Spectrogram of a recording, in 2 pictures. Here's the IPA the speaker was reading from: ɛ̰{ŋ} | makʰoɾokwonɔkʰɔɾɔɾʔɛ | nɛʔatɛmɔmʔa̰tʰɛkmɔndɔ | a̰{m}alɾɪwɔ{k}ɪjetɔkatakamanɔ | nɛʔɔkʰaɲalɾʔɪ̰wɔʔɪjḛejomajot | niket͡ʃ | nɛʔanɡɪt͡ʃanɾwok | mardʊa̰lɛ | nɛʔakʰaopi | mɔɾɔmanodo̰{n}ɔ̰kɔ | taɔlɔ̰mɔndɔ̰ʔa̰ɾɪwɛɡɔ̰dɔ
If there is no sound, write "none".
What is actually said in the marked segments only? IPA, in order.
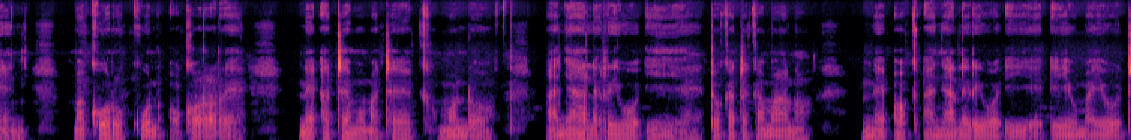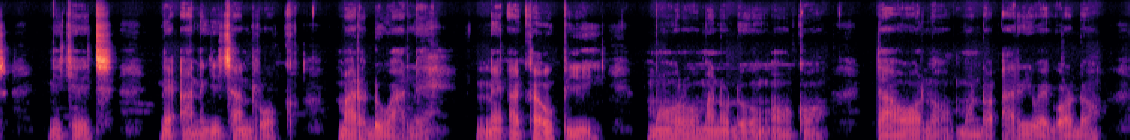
ɲ, ɲ, ʔ, ŋ

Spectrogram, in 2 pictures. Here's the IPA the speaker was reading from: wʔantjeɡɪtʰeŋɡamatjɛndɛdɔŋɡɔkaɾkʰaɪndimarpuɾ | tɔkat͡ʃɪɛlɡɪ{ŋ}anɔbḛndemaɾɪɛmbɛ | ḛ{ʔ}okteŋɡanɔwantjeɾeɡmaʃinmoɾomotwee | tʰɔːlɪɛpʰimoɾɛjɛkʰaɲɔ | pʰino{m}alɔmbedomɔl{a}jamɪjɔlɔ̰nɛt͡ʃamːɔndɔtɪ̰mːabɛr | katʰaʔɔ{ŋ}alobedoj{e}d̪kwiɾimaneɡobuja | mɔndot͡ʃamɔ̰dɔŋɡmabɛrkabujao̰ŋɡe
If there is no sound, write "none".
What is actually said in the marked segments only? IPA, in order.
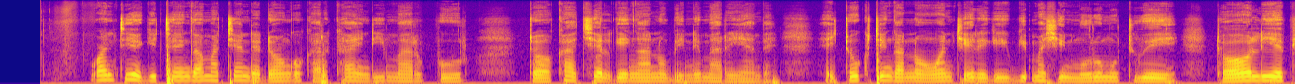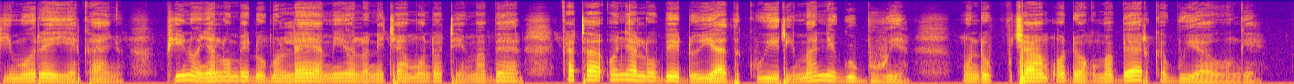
ŋ, t, ɲ, ɛ, ɲ, a

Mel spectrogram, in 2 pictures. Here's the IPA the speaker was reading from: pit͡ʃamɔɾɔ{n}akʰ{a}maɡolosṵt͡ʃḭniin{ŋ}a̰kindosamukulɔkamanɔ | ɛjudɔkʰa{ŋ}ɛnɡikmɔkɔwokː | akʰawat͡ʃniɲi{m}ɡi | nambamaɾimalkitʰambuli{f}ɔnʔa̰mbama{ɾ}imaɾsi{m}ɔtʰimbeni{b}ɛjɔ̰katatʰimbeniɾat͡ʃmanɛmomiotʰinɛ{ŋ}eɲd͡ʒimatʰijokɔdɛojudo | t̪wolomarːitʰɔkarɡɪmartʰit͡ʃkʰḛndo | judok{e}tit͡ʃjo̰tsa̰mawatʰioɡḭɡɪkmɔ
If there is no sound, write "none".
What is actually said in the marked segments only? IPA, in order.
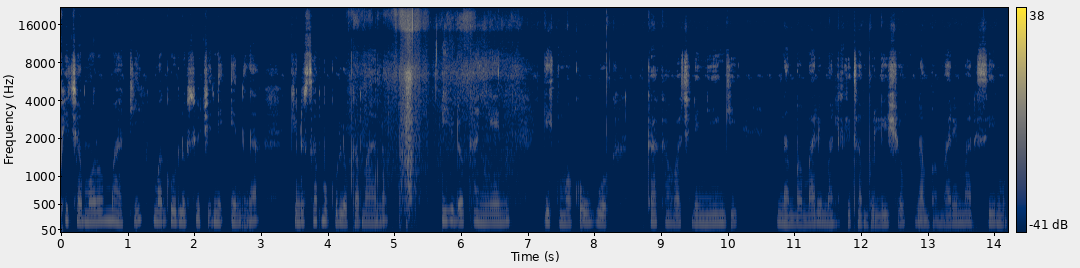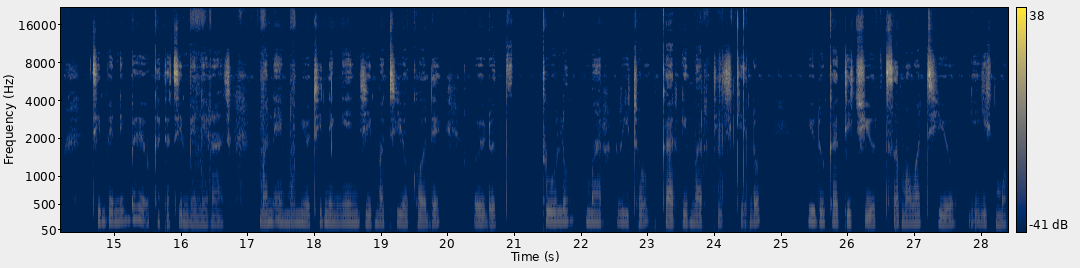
m, i, ŋ, ŋ, ŋ, ʃ, ɾ, m, b, ŋ, a

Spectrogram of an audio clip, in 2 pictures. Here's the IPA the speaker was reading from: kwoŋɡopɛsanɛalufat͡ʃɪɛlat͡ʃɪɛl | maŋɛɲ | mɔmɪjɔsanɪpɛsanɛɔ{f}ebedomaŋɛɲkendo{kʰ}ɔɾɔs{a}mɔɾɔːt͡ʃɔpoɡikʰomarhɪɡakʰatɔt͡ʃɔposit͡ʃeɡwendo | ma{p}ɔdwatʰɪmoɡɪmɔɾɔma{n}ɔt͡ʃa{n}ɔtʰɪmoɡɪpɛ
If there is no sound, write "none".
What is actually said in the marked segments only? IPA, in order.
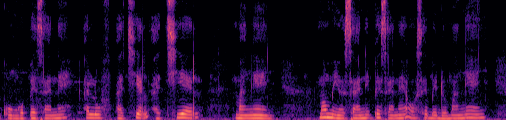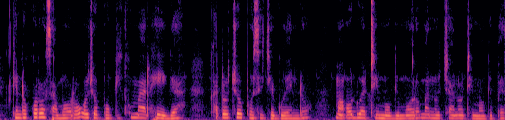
s, k, a, ʔ, n, n

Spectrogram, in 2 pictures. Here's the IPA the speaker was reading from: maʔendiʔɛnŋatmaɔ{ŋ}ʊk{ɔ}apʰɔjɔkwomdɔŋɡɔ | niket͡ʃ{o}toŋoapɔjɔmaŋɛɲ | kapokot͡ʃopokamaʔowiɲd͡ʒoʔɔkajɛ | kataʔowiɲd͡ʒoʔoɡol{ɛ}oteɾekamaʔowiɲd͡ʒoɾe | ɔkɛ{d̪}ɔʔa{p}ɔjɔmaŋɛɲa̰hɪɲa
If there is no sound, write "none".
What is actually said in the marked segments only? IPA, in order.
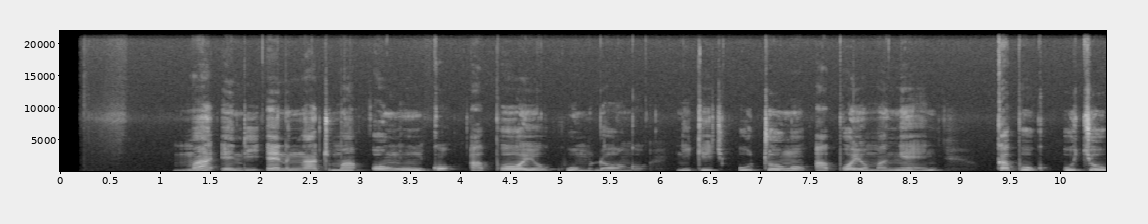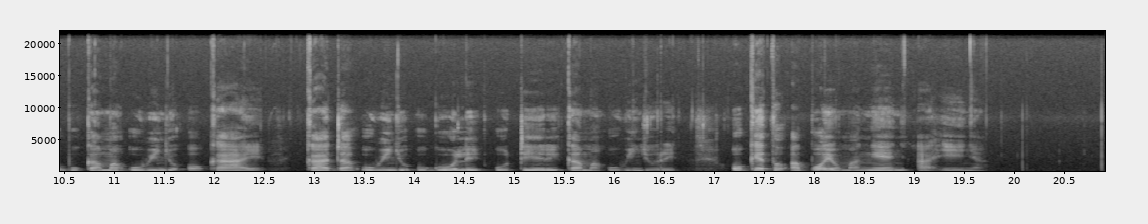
ŋ, ɔ, o, e, t̪, p

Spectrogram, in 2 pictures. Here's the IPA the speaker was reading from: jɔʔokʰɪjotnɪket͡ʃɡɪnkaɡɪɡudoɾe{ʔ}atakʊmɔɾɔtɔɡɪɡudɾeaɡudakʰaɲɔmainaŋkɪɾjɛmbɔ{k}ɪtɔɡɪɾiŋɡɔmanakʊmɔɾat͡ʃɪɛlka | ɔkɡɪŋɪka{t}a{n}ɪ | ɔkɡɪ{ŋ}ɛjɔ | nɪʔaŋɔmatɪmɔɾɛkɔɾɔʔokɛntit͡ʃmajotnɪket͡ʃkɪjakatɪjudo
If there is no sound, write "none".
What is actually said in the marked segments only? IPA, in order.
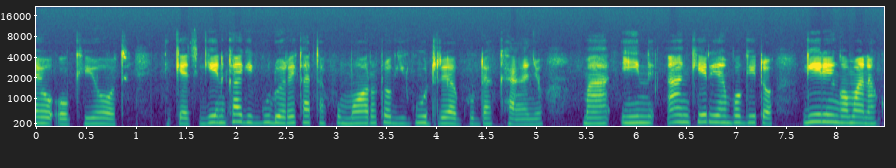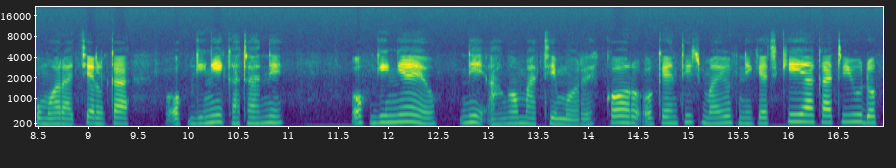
k, ɡ, t, n, ŋ

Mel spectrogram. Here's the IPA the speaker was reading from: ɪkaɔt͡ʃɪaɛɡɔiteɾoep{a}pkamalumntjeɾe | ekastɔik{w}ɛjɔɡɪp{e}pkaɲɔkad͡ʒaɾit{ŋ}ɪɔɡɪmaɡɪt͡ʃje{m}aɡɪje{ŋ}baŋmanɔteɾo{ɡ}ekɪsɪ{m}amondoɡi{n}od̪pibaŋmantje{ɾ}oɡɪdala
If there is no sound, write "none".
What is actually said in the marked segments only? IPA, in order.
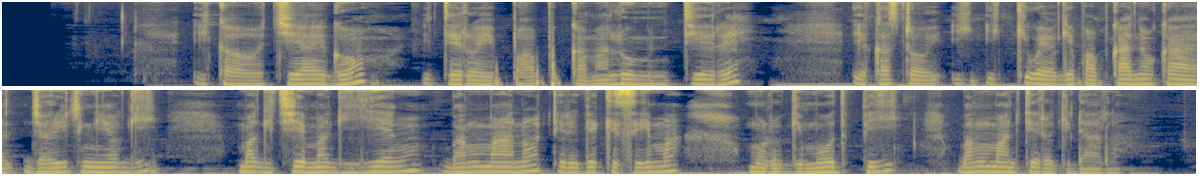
a, w, a, ŋ, m, ŋ, ɡ, m, m, ɾ

